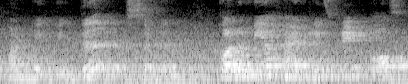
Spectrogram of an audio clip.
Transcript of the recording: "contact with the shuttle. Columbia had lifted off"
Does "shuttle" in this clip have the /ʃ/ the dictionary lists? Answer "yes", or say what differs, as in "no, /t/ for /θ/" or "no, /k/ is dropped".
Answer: no, /s/ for /ʃ/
